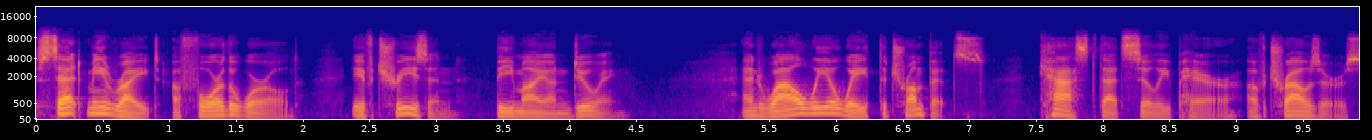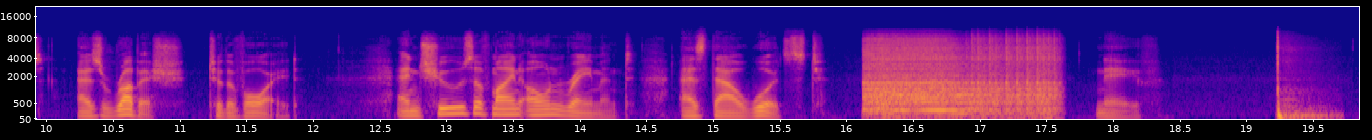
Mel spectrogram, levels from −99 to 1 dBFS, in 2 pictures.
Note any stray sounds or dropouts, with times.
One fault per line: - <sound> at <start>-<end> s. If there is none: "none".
- squeak at 16.1-17.7 s
- thud at 19.2-19.7 s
